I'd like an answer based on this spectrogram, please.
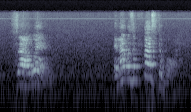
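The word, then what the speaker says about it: Samhain: origins in an ancient Celtic Festival known as sawin now it looks like Sam hay but it's actually pronounced s in and that was a festival at the end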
